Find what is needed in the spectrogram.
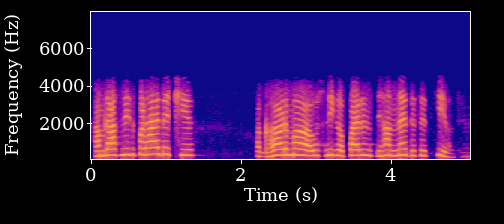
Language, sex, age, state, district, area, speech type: Maithili, female, 18-30, Bihar, Purnia, rural, conversation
